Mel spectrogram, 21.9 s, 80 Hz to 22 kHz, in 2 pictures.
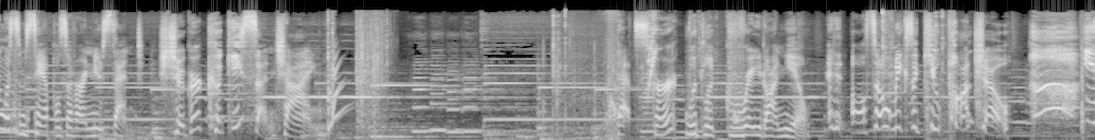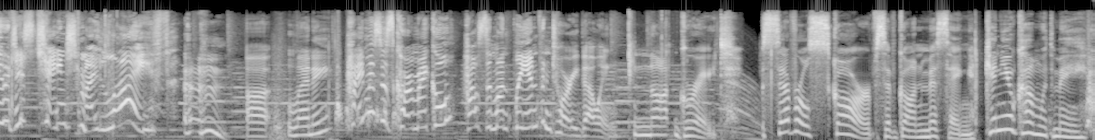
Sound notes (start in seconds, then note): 10.3 gasping; 12.8 clearing throat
